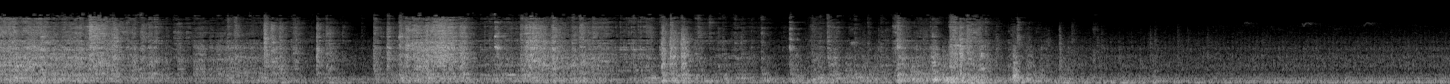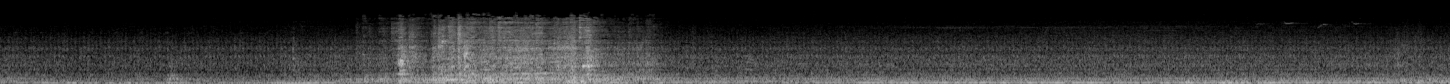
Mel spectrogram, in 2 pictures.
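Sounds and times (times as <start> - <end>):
steel tracks clanking and grinding: 0.0 - 22.7
excavator diesel engine running: 0.0 - 29.0.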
